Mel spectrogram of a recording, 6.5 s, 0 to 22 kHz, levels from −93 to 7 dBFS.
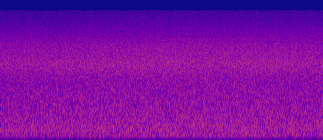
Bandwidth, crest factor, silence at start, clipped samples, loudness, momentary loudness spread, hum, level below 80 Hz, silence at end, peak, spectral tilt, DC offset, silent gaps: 16 kHz; 14 dB; 0 s; under 0.1%; -41 LUFS; 1 LU; none; -76 dBFS; 0 s; -30 dBFS; -1.5 dB/octave; under 0.1%; none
